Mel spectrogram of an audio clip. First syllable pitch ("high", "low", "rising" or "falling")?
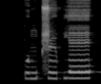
high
